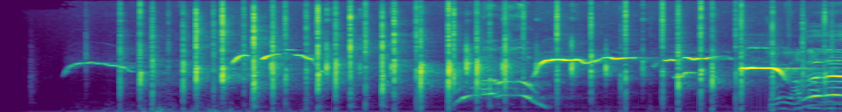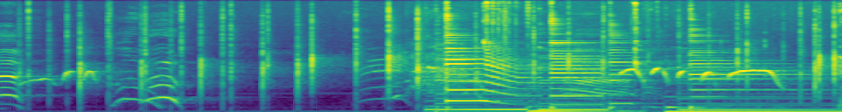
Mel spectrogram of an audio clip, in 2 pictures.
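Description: An audience clapping and cheering with whoops. About three-quarters of the way through, an acoustic guitar comes in, playing chords with deep bass notes.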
